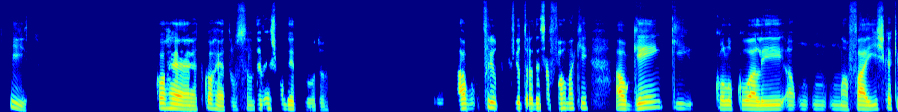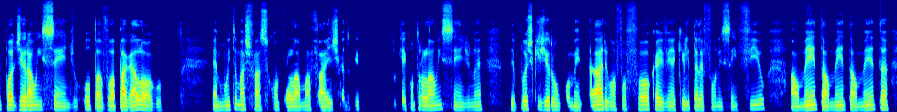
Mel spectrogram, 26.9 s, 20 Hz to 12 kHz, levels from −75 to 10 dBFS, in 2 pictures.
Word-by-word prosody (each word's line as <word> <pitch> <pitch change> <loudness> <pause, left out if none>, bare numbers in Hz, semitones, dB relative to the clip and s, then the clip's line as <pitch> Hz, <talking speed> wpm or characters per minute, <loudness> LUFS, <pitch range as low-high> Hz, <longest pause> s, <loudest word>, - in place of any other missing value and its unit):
Isso. 130 - -6 1.8
Correto, 130 -7 +5
correto. 115 -7 0
Você 110 - -5
não 120 - -8
deve 135 +3 -5
responder 135 -4 -1
tudo. 100 +1 -13 1.9
Algo 140 0 +4
frio 165 -4 +3 0.2
filtra 150 -2 +1
dessa 145 0 0
forma 145 +2 -1
que 155 0 -5 0.4
alguém 155 +8 +4
que 145 - -11 0.3
colocou 125 0 +2
ali 120 +1 +4
a 120 - -3
um 120 0 -13
um 120 -2 -12
uma 120 -3 -6
faísca 125 +4 +5
que - - -10
pode 125 -3 +2
gerar 115 -1 +4
um 120 - -3
incêndio: 100 -5 0
"Opa, 120 -5 -1
vou 110 +4 -2
apagar 110 +2 +4
logo". 100 -6 +1 0.7
É 100 - -1
muito 115 +5 -7
mais 120 0 0
fácil 105 -2 -2
controlar 105 -1 -2
uma 110 +2 -4
faísca 100 -2 -3
do - - -22
que - - -14 0.5
do - - -26
que - - -5
controlar 115 -1 -1
um 120 - -8
incêndio, 100 -6 -4
né. 110 +1 -9 0.4
Depois 125 0 -2
que 120 - -9
gerou 110 -1 -2
um - - -12
comentário, 115 +3 +1
uma 110 -1 -4
fofoca, 120 +2 -3
aí 110 - +2
vem 110 +1 -7
aquele 105 0 -7
telefone 105 0 -6
sem 105 -2 -5
fio, 130 +6 -9 0.4
aumenta, 115 +5 +1
aumenta, 110 +1 -3
aumenta, 120 +5 -2
120 Hz, 140 wpm, -24 LUFS, 110-130 Hz, 1.9 s, Correto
